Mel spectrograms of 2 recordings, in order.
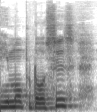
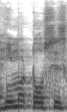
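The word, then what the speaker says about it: hemoptysis: Reddish जो है ये इंडिकेट करता है हीमोप्टोसिस या हीमोटोसिस कहते हैं, ठीक है। समटाइम ये पी साइलेंट होता है प्रोनाउंसिएशन के अंदर, ठीक है।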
